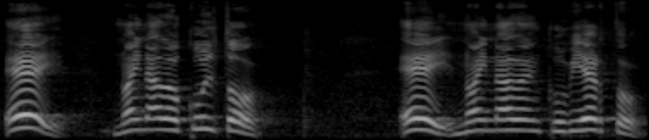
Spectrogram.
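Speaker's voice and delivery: high, loud call of warning; a preacher voicing Jesus calling out loud and high. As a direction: cry out to the crowd, urgent and commanding.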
